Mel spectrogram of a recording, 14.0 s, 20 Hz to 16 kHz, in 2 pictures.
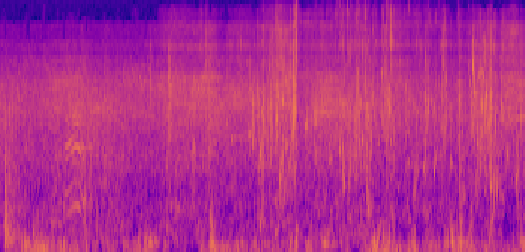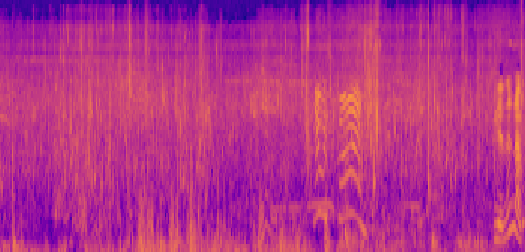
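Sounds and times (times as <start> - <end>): water splashing around kayak: 0.0 - 14.0
wind rumbling on microphone: 0.0 - 14.0.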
